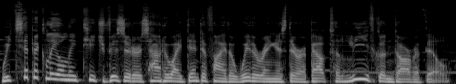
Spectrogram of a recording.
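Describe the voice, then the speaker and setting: An actor playing a calm, knowledgeable young forest ranger in a video game, speaking in a measured, instructive way with authority. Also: male voice, a little high, faint music behind, close to an everyday voice. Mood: serious, considered. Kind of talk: English video game voice acting.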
